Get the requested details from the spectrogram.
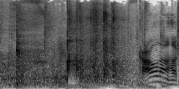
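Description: Bowling pins crash and clatter as the ball strikes them.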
